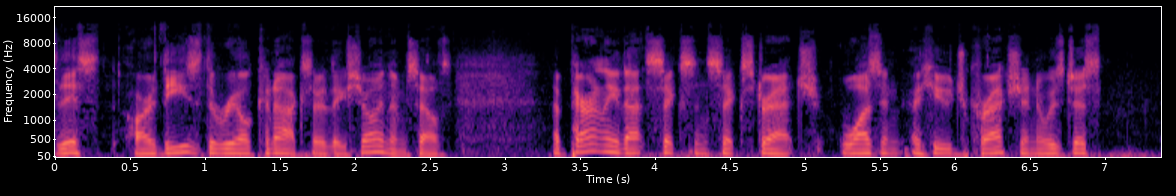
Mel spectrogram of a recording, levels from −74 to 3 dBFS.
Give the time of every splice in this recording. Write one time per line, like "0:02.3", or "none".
0:06.1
